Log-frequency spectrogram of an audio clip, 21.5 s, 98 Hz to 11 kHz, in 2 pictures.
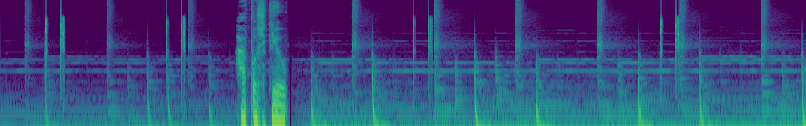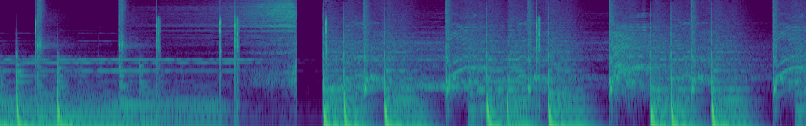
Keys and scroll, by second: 6.7 Delete, 13.2 Tab, 14.4 Tab, 18.3 Tab.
